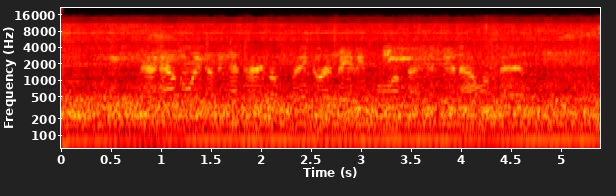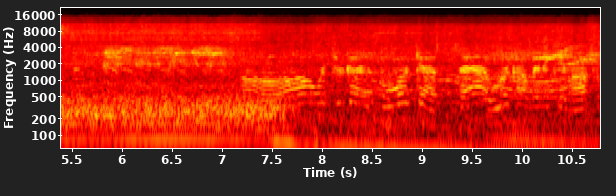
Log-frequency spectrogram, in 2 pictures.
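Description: Jungle Cruise tour boat's motor running with a steady low drone, voices faint over it; about seven and a half seconds in the drone drops away and a person's voice comes through clearly.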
